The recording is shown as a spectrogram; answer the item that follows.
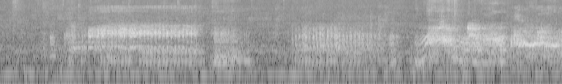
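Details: Chihuahua from a household with two Chihuahuas, Vanilla and Jack, giving drawn-out rough growls in three bursts of about one second each, separated by short pauses, with a final louder snarling stretch, indoors and with little else audible.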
